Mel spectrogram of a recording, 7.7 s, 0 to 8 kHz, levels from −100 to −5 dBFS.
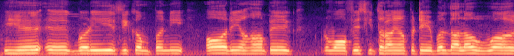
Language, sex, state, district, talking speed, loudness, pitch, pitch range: Hindi, male, Bihar, Patna, 140 wpm, -15 LUFS, 160 Hz, 160-165 Hz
